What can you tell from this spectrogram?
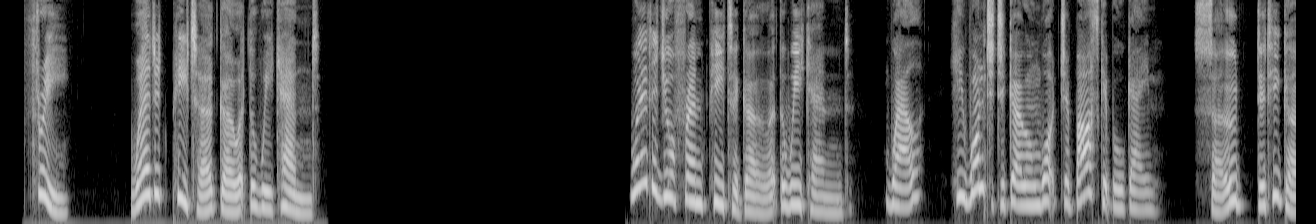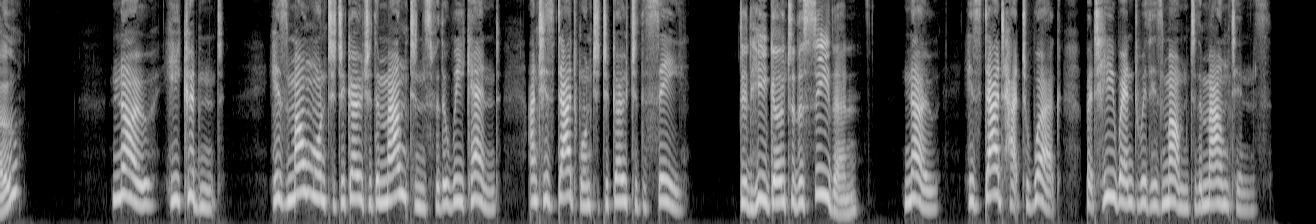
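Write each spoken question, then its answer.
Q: Where did Peter go at the weekend?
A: to the mountains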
